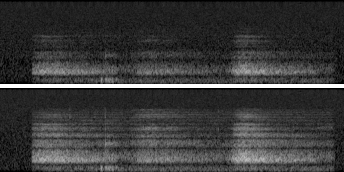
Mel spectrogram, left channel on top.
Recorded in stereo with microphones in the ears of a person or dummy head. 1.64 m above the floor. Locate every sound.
0.3 s breathing: 75° right (ahead or behind)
